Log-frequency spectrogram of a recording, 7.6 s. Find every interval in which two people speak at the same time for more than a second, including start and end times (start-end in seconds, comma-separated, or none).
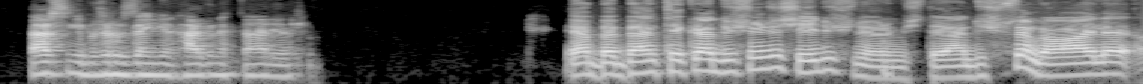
none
